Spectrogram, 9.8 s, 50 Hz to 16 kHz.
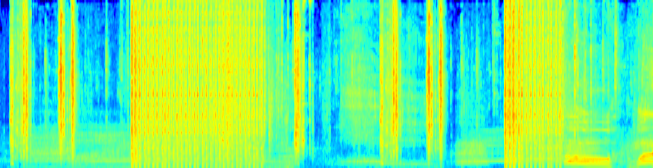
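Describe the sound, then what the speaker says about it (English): Bursts of rapid automatic gunfire from a Black Ops 3 zombies game on a custom Walking Dead-style Alexandria map rattle in long loud volleys, with quieter gaps of movement and game effects and a brief voice between them. "why did I fire off all my bullets?"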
